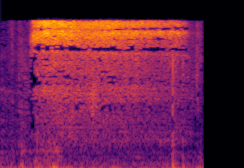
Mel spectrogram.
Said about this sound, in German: Arme bis an die Tülle strecken, wo der Wasserstrahl rausprasselt. Eine Fontäne sprüht durch den Duschraum wie von einem Springbrunnen.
